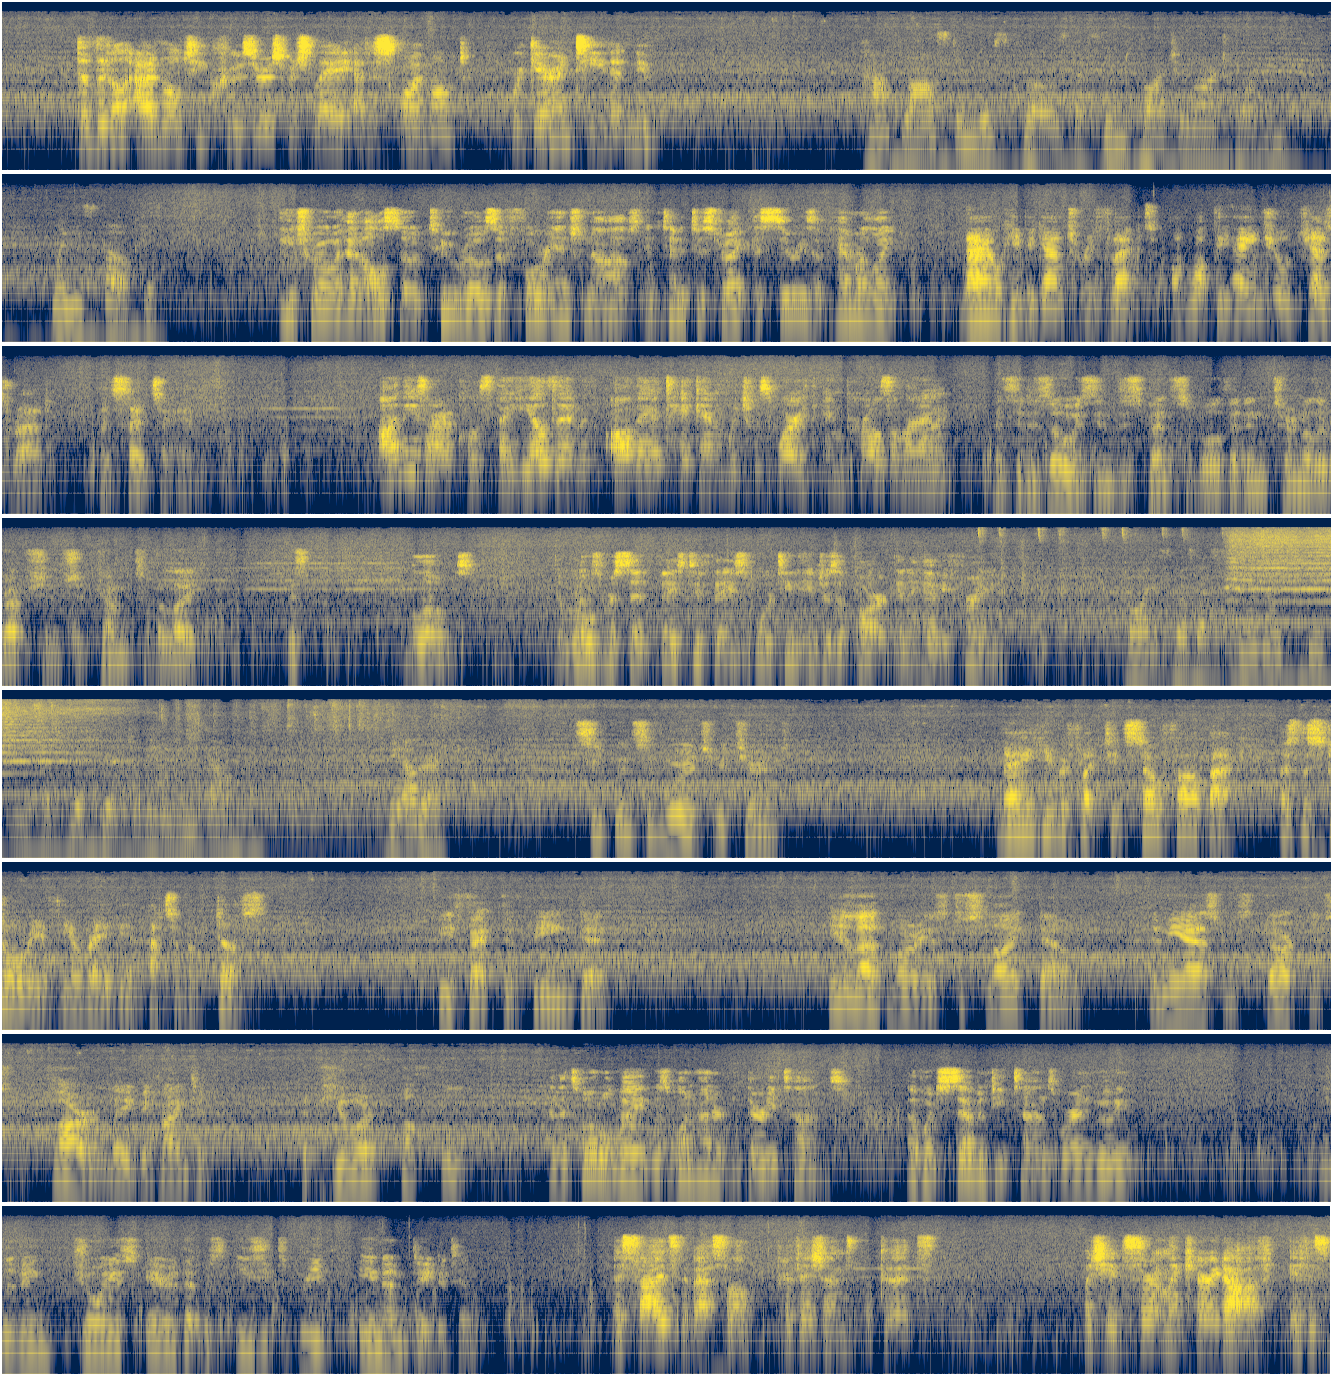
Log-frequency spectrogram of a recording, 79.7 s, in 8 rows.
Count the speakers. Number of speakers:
six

